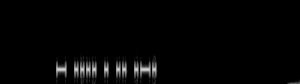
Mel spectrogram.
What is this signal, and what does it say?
Morse code, heard as a keyed tone, about 40 wpm, 700 Hz. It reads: THEIR
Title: Top 100 Words 40wpm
